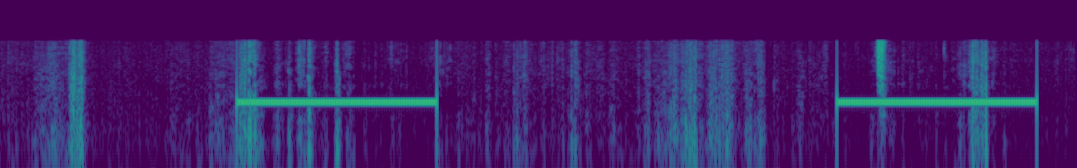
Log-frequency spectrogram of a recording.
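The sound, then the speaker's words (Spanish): Steady telephone tones while an operator is being dialed: two long, even tones of about two seconds each, separated by scattered clicks and handling noises. “Solo se le estoy marcando un operador.”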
